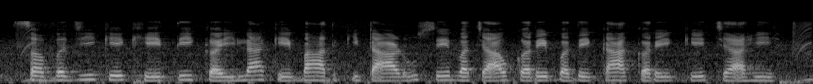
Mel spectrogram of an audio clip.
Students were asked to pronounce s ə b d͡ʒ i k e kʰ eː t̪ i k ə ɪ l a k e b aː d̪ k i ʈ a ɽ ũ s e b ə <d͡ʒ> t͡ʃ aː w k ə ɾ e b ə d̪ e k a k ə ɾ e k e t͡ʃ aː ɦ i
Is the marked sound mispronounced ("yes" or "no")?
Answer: yes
